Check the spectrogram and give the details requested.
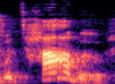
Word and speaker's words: WoTaBu: exactly what it is as well so guys what taboo is spelled wo ta bu and it's actually an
